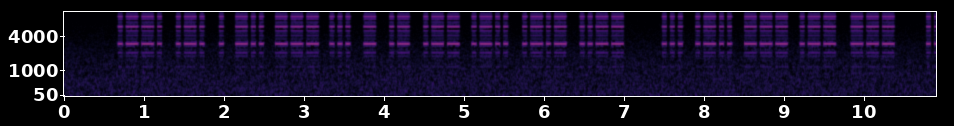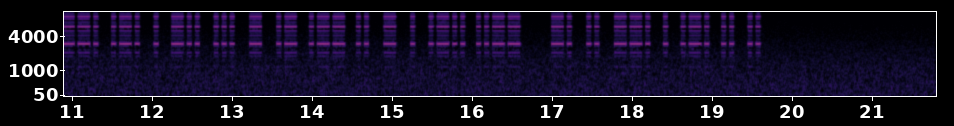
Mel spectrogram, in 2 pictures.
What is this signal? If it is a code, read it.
Morse code (Russian alphabet), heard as a high beeper, hand-sent with a paddle, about 24 wpm, 3000 Hz. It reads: ПРЕДОСТАВЛЯЮ СЛОВО ПРЕДСТАВИТЕЛЮ НИГЕРИИ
